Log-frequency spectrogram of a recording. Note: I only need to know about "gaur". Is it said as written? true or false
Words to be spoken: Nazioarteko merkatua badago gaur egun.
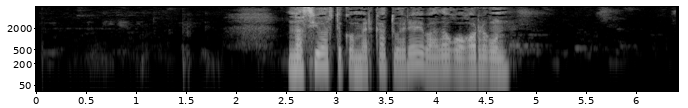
true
